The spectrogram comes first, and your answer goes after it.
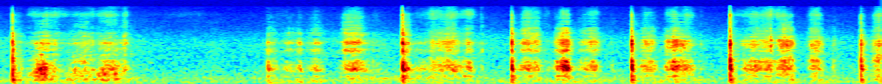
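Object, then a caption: Small printed cardboard box. A long fingernail traces over the printed text and plaster picture on a small, hollow cardboard box of plasters. Soft, papery scratching strokes alternate with brief pauses, broken up by sharp little ticks as the nail catches the card. The sound is quiet and centered in the midrange, with almost no low end.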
